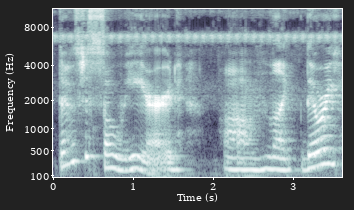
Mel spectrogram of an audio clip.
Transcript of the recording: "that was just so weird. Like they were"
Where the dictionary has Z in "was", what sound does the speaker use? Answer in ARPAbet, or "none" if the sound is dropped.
Z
